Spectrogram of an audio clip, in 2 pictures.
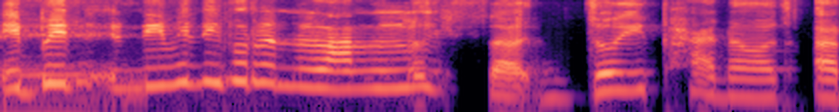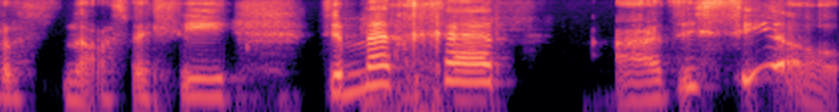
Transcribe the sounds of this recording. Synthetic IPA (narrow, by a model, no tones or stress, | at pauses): nibinnivɪnːivʊːdənlˠanlˠʊɨθɔ̰dʊɨjpʰɛnɔdəɾəθnɔ̰svɛɬid̥ɪmɛrχɛɾ | adɪsiɔ̰lˠ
